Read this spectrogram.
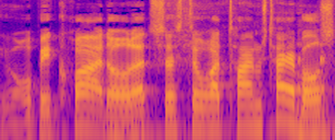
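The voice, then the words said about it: Bad impression of a teacher. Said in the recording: “that's Mrs. Robbins. That's, yeah. That's a bad impression.”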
